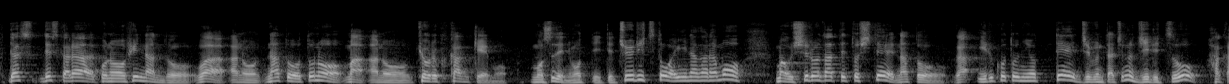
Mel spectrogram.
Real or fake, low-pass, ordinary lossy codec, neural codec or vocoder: real; none; none; none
